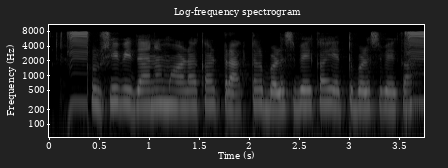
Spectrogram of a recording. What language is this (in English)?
Kannada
